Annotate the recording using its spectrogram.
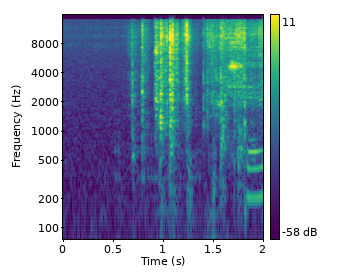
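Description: Paper card and cardboard gift box being handled: a run of crisp rustles and clicks starting about half a second in, followed by a short spoken "okay" near the end.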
